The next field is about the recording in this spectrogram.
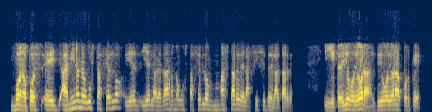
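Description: A man with a normal speaking voice talks at a fairly quick pace. His pitch is fairly high, with ordinary variation. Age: 30s. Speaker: women's football fitness coach. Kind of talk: interview.

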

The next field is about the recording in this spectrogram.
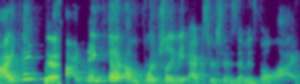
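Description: A somewhat breathy woman with an American accent, talking at a very fast pace with lively intonation. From Westchester, New York. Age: 20s. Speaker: dating content creator. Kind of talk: casual chat. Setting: video call.

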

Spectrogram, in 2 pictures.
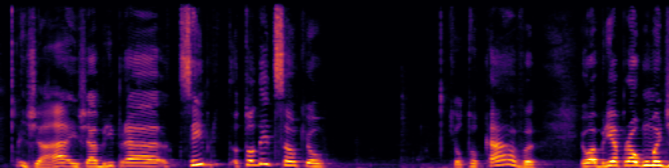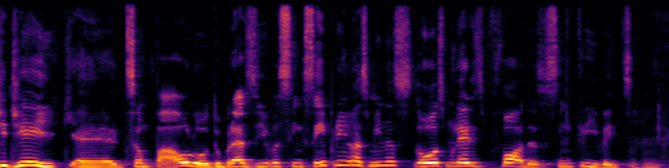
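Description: A woman's normal speaking voice, fairly high in pitch, with lively intonation and a fairly slow pace. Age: 30s. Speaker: DJ. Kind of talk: casual chat.

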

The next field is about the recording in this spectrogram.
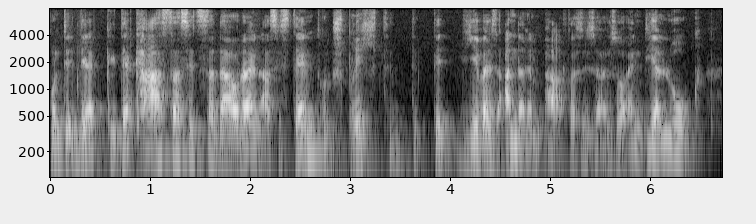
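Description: Lively intonation marks a man's fairly high pitch. He keeps to a fairly slow pace. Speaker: actor. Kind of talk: interview. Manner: halting.

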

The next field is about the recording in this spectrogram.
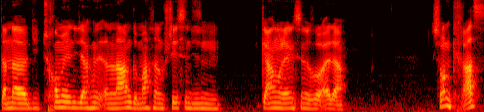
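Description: With a bright, sharp tone and medium pitch, a man speaks at a fairly quick pace in a monotone, flat intonation, broken by long, frequent pauses. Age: 20s. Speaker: handball player. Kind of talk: casual chat. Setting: at home.

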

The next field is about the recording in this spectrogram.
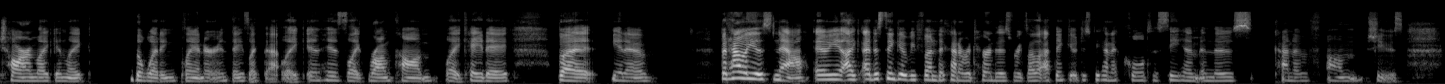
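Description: In a Southern US accent, a woman speaks at a fairly quick pace with a medium pitch and ordinary pitch variation, her loudness swinging widely. The sound is dry and close with no echo, over a quiet background. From US South, South Carolina. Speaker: museum curator, podcast guest. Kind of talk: casual chat.

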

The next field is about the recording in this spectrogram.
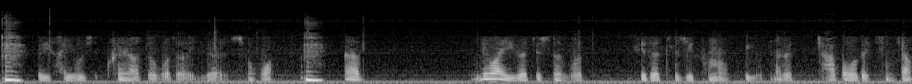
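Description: A man speaks with a very deep, low pitch that swings very widely, leaving long, frequent pauses. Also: fairly quick pace. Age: 20s. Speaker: radio hotline caller. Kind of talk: personal advice call. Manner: halting.

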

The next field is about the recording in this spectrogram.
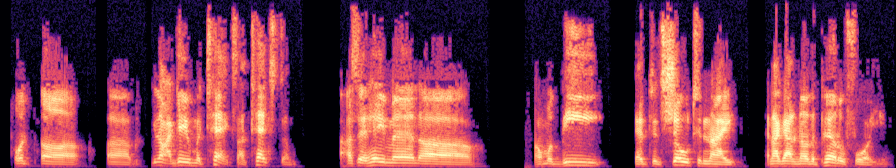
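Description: With an American accent, a man of medium pitch talks at a fairly quick pace, using lively intonation, big swings in loudness and long, frequent pauses. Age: 50s. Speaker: blues musician and bus driver. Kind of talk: casual interview.

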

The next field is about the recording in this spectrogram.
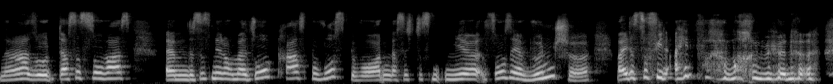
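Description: This woman's voice is high in pitch, with a dark, mellow tone. She talks at a moderate pace. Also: ordinary pitch variation. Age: 30s. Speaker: business coach. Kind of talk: interview.

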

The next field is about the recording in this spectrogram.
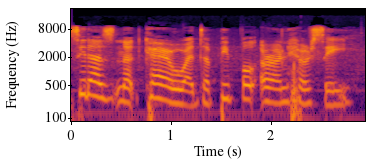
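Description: A woman's fairly high-pitched voice with an Indonesian accent, set against noticeable background noise. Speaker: podcaster. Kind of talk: storytelling.

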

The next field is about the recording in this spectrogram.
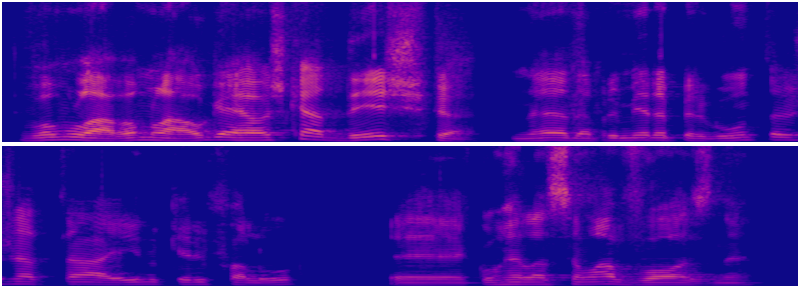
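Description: Over a quiet background, a man speaks at a moderate pace and medium pitch with fairly even intonation, a plain, everyday voice. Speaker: podcast co-host commentator. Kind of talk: casual banter.

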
